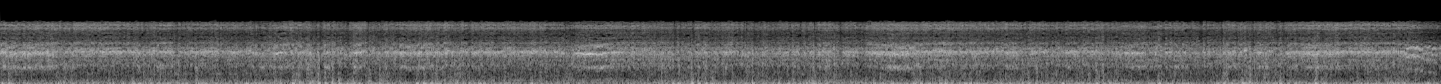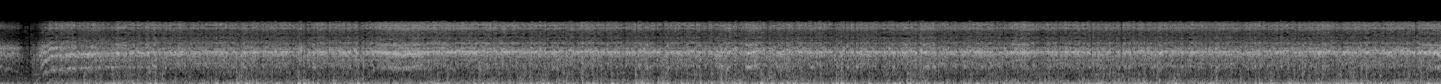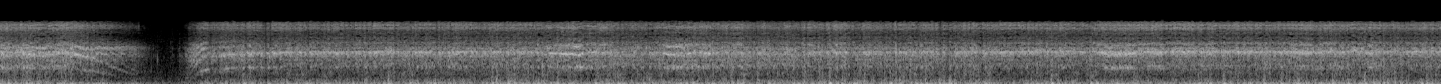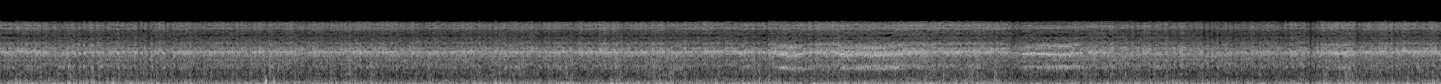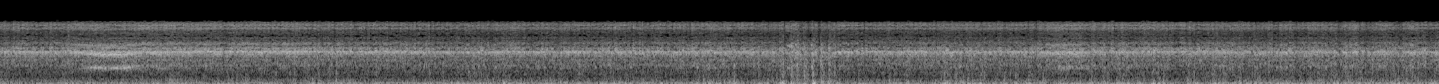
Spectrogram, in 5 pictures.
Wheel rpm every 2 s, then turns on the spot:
230, 230, 230, 230, 230, 230, 220, 150, 230, 230, 240, 230, 230, 230, 190, 110, 230, 230, 230, 230, 230, 230, 230, 230, 230, 230, 230, 230, 230, 230, 230, 230, 240, 240, 230, 230.
none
